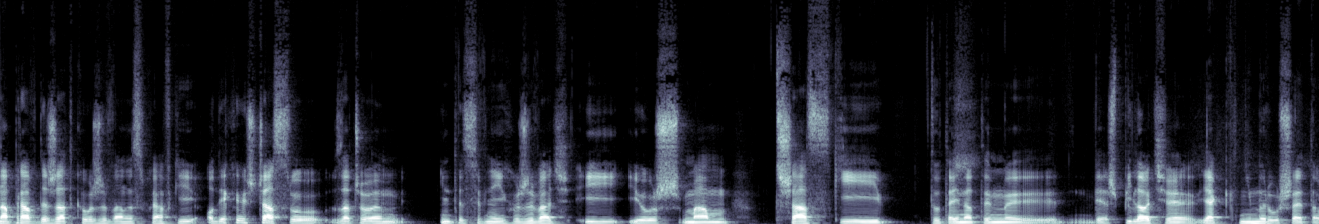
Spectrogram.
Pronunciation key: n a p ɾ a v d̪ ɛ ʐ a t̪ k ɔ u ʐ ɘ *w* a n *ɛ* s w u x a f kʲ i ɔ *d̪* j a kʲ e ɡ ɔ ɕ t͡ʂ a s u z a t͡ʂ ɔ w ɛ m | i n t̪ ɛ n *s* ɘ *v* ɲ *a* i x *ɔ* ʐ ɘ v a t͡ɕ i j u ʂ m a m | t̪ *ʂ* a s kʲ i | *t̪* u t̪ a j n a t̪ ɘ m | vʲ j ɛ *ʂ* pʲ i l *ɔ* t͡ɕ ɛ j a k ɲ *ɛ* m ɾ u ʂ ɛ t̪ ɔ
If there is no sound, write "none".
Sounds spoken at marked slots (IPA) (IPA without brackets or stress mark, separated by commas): v, ɛ, d̪, s, v, ɛ, u, ʂ, t̪, ʂ, ɔ, i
